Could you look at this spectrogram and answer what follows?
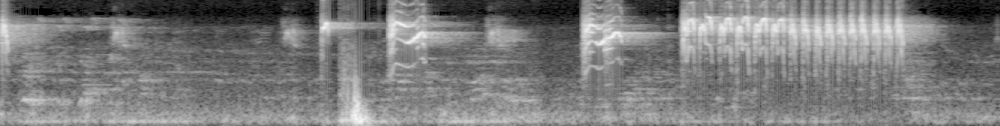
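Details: Crested jay in energetic song for use as master material: scattered soft high whistles and squeaky flicked notes, then a loud, fast, evenly pulsed rattling trill of about fifteen beats.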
